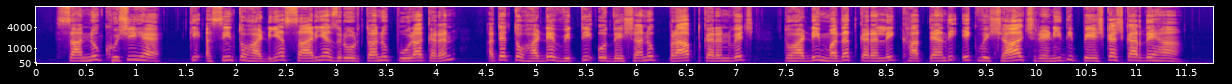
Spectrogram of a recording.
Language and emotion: Punjabi, happy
